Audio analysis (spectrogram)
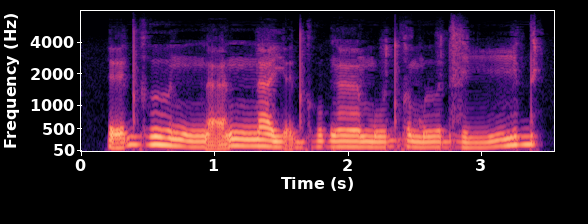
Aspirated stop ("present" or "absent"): absent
